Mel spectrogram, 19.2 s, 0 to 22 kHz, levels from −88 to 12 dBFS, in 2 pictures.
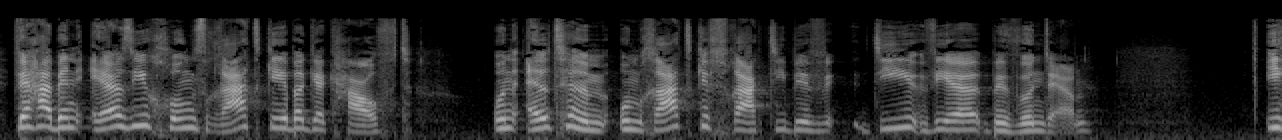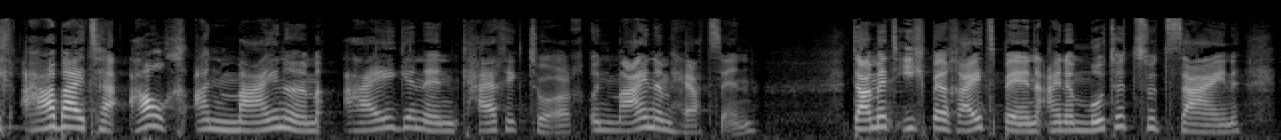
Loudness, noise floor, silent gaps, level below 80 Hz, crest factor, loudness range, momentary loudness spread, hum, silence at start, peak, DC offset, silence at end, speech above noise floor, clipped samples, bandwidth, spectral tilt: -24 LUFS; -68 dBFS; none; -68 dBFS; 24 dB; 5 LU; 13 LU; none; 0.1 s; -4 dBFS; under 0.1%; 0.1 s; 42 dB; under 0.1%; 13.5 kHz; -1.5 dB/octave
